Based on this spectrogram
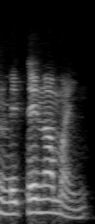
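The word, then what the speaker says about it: methanamine: मीथेन इसको directly जोड़ दो मीथेन अमाइन मिथेनामाइन pronunciation मिथेनामाइन मीथेन plus अमाइन मिथेनामाइन suppose मेरे पास है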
